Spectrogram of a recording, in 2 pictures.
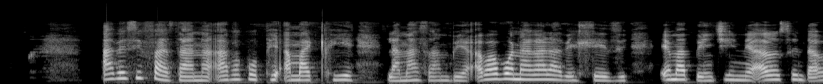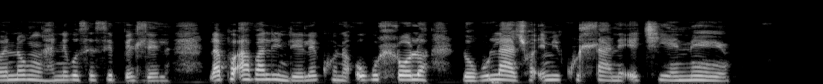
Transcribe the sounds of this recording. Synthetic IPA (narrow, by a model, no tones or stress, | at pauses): aβesifazana̰ʔaβaβɔpʰɛʔamaǃʰijɛlamazambʱija̰ʔa̰βaβɔnaɣalaβɛɬeziɛmab̥ʱent͡ʃʼiniaɔsɛndʱawenoɣuŋaniɣusesib̥ʱɛɮɛlalapʰɔʔaβalindʱɛlɛkʰɔnaʔuɣuɬɔlwaloɣulat͡ʃʼwa̰ʔimikʰuɬanɛ̰ʔet͡ʃʼijɛnɛːjɔ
